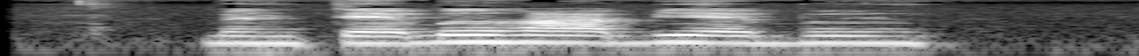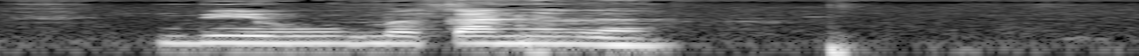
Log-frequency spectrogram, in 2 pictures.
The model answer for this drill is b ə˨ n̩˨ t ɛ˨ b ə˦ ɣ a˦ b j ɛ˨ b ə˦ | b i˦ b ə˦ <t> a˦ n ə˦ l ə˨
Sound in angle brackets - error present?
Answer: yes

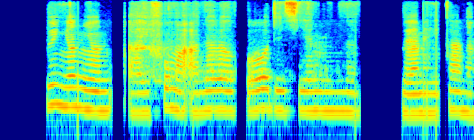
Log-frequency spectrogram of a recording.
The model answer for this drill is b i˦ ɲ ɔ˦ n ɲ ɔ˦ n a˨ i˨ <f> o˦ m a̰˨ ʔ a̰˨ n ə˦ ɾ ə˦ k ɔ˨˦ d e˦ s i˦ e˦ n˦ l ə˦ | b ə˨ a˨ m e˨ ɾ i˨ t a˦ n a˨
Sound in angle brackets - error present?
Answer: no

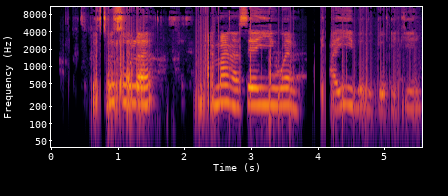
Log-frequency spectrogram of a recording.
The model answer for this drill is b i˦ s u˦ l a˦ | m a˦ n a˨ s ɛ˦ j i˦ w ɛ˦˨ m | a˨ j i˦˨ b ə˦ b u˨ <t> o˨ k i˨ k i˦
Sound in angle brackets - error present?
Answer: no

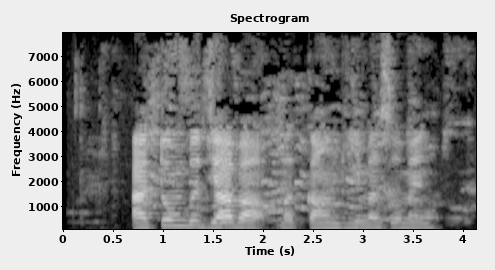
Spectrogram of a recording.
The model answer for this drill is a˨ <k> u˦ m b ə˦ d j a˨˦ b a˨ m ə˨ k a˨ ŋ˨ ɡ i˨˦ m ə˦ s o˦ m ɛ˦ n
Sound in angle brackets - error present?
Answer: yes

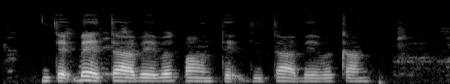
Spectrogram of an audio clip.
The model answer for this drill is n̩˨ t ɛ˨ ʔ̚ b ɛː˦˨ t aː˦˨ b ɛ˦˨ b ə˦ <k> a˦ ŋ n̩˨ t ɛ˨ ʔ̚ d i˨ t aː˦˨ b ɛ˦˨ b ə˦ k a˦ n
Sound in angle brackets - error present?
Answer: yes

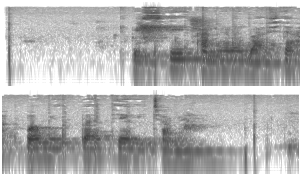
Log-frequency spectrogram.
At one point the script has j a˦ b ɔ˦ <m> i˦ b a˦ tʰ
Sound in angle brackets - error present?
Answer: no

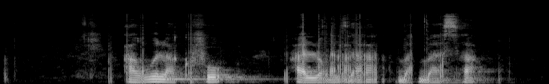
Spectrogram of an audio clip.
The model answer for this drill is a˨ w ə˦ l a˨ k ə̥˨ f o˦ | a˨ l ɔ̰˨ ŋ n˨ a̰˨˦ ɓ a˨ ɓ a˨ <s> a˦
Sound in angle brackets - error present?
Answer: no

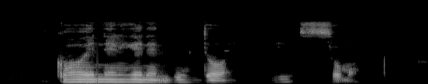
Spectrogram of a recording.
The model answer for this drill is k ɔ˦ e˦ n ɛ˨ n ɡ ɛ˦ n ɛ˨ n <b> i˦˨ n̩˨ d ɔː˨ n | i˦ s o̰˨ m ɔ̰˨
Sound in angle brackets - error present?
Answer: no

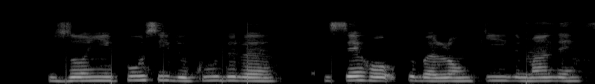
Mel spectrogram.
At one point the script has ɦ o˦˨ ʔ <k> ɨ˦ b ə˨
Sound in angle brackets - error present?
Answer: no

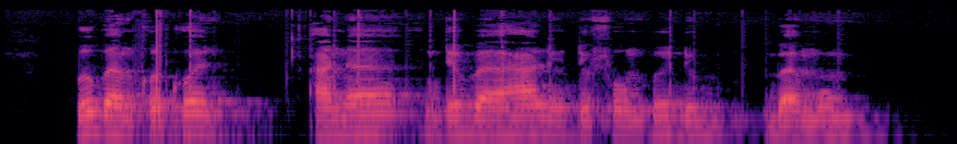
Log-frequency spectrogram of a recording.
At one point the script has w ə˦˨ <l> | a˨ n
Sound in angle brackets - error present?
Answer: no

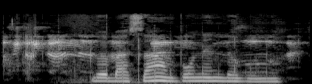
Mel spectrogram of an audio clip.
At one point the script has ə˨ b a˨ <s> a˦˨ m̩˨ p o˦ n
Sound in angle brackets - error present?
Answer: no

